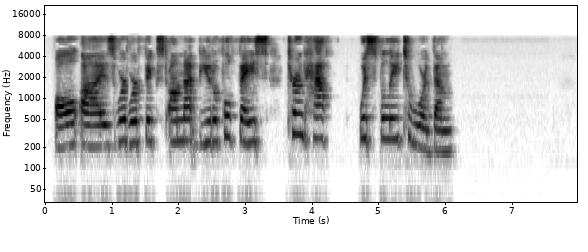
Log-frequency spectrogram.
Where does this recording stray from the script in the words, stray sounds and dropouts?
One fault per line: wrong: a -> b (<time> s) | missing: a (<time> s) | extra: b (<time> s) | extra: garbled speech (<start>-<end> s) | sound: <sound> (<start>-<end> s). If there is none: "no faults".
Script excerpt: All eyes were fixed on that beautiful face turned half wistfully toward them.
extra: were (1.2 s)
